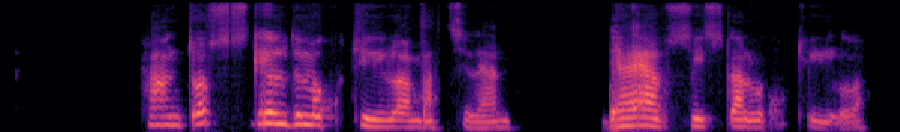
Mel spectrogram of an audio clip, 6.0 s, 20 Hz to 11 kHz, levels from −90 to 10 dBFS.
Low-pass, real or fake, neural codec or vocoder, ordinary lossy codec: 9.9 kHz; fake; codec, 24 kHz, 1.5 kbps, HILCodec; AAC, 64 kbps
